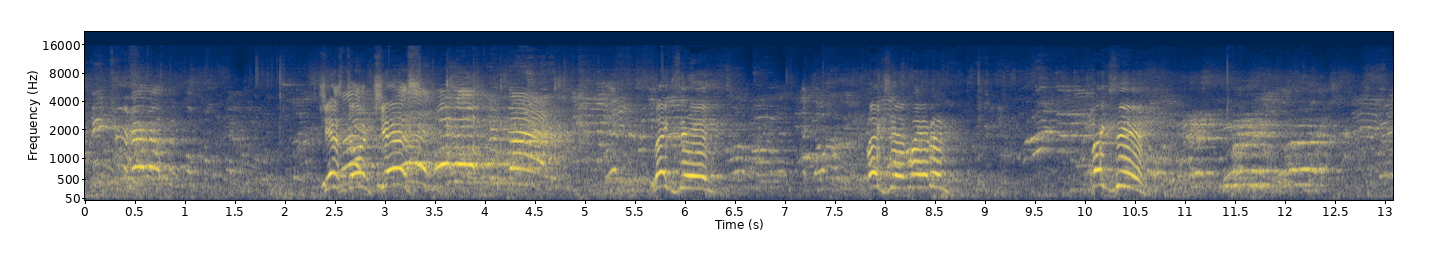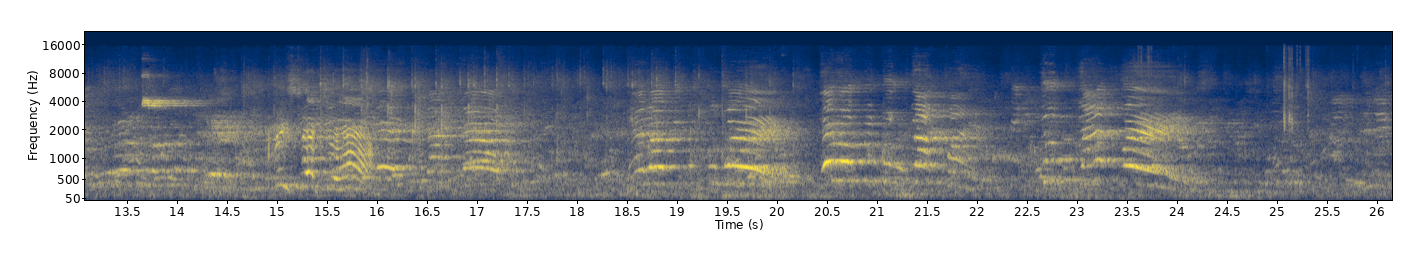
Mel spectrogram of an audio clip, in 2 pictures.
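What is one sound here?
Adult spectators, men and women, shout encouragement loudly in a large echoing hall.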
